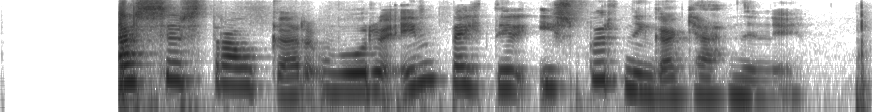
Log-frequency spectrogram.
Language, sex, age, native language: Icelandic, female, 18-19, Icelandic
